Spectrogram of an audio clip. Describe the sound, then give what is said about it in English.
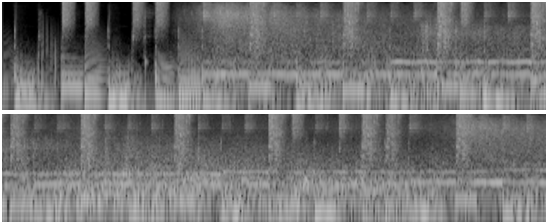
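A boat churns steadily across the sea, its loud, continuous engine-like roar and droning hum filling the scene after a few sharp bursts at the start. No one speaks. “they dived in a boat and sailed across the sea. From battling the ocean”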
